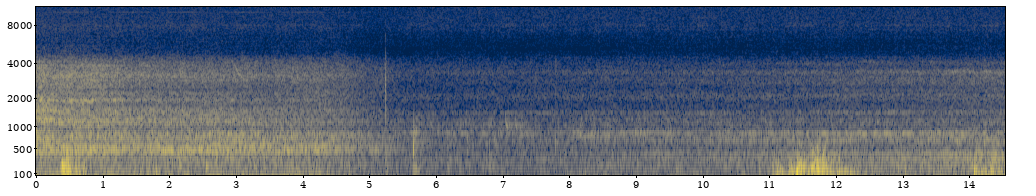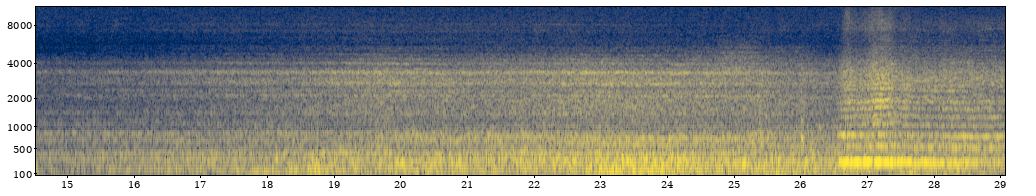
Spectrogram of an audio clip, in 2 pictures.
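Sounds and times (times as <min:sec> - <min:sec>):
train passing at speed: 0:00.0 - 0:29.0.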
